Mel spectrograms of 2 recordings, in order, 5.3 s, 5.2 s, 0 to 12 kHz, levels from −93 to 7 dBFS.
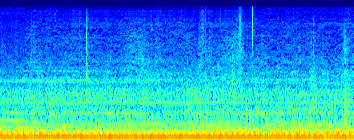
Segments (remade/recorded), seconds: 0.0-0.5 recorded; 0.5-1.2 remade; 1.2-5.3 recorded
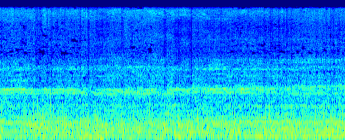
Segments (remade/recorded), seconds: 0.0-1.3 recorded; 1.3-1.9 remade; 1.9-2.3 recorded; 2.3-3.4 remade; 3.4-5.2 recorded

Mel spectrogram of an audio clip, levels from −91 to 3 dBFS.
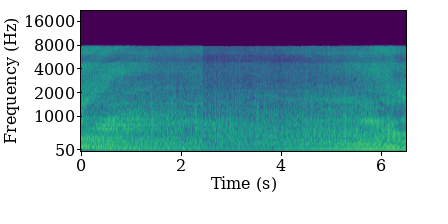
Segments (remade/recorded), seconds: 0.0-0.5 recorded; 0.5-2.2 remade; 2.2-4.9 recorded; 4.9-5.6 remade; 5.6-6.5 recorded

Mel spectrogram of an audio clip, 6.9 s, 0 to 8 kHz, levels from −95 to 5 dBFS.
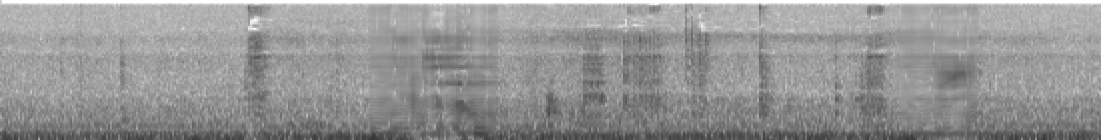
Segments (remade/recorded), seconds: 0.0-2.3 recorded; 2.3-3.1 remade; 3.1-5.6 recorded; 5.6-6.1 remade; 6.1-6.9 recorded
